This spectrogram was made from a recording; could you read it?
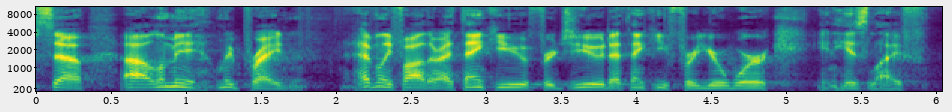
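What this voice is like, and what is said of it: Michigan accent. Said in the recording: “My Michigan accent, people don't seem to love.”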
